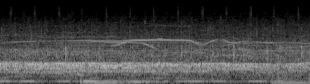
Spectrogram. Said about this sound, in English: Before the ceremony, well wishes accompanied her funeral cortege from in front of her former home in Bray in County Wicklow. Fans applauded and threw flowers.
